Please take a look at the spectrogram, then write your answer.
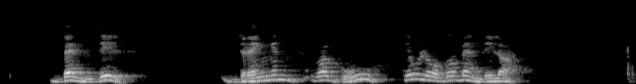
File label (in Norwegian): "bendil", Numedalsmål; Substantiv hankjønn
